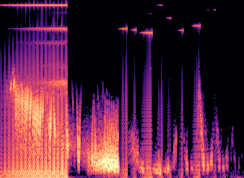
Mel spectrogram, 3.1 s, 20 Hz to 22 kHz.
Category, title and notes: Sound effects > Experimental
Analog Bass, Sweeps, and FX-139
alien, analog, analogue, bass, dark, electro, electronic, fx, machine, oneshot, pad, sci-fi, snythesizer, sweep, synth, vintage, weird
